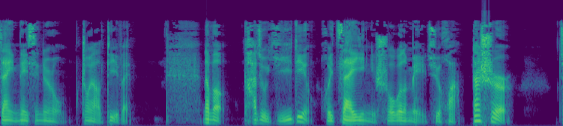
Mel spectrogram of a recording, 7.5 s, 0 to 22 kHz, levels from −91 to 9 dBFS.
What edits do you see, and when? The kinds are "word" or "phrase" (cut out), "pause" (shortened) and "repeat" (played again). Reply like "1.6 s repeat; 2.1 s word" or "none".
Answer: 4.2 s pause; 6.2 s pause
